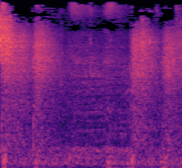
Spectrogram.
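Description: Arena crowd noise during live basketball play, with a few thuds of the ball being dribbled on the hardwood court.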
